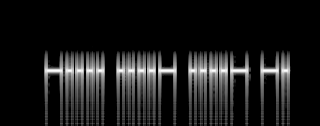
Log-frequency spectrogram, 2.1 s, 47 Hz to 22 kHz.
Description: Morse code, heard as a keyed tone, about 34 wpm, 700 Hz. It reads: 644N
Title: All Cut Numbers - 4-Digit 35wpm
